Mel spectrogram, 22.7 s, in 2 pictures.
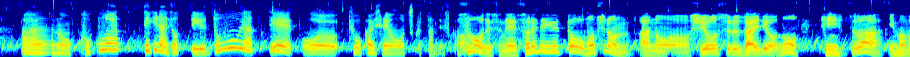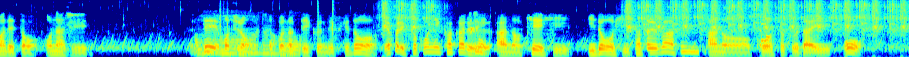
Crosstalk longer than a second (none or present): present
